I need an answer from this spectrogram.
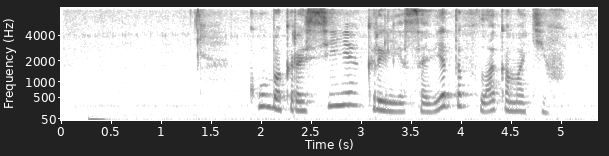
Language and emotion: Russian, neutral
